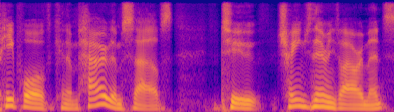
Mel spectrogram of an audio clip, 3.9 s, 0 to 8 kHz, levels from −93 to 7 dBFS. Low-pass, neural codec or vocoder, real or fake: 7.2 kHz; codec, 16 kHz in and 24 kHz out, 0.4 kbps, LongCat-Audio-Codec, four codebook decoder; fake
